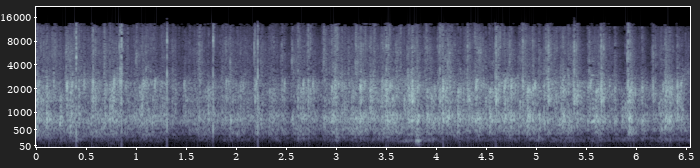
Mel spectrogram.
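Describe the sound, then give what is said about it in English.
A crowd claps steadily throughout for former Majority Leader Art Turner, a dense, sustained wash of many hands applauding with no speech over it. “Give him a round of applause, too.”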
